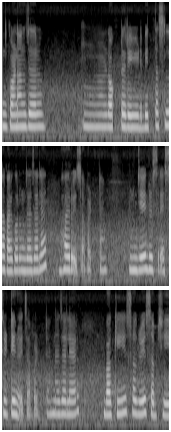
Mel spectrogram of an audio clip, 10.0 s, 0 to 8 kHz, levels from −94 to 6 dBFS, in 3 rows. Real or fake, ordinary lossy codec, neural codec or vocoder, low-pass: real; none; none; none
